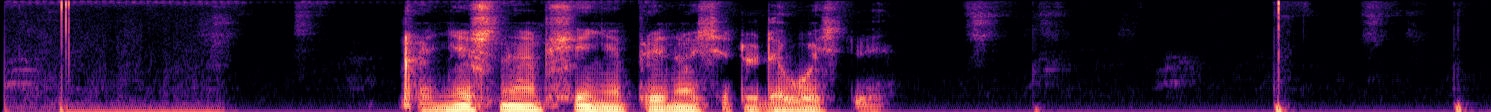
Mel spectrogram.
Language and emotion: Russian, neutral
